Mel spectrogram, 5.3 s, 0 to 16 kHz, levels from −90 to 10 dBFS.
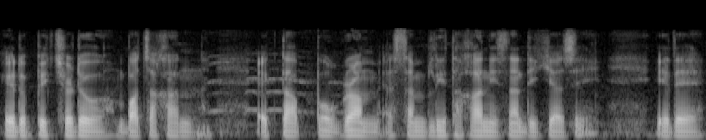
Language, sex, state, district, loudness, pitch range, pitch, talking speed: Nagamese, male, Nagaland, Dimapur, -23 LUFS, 85-90 Hz, 90 Hz, 145 wpm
